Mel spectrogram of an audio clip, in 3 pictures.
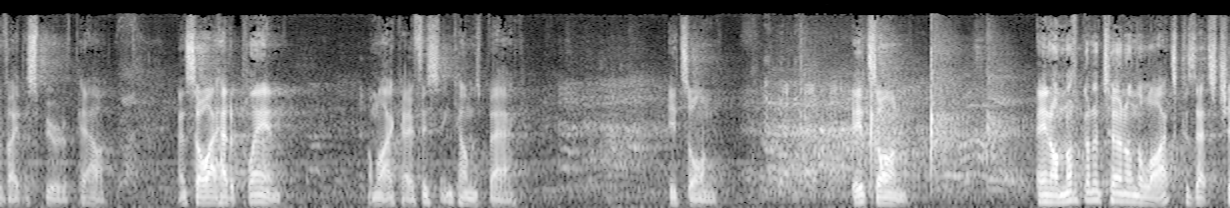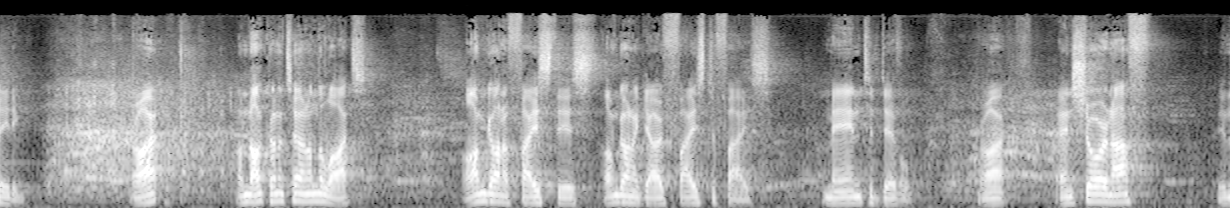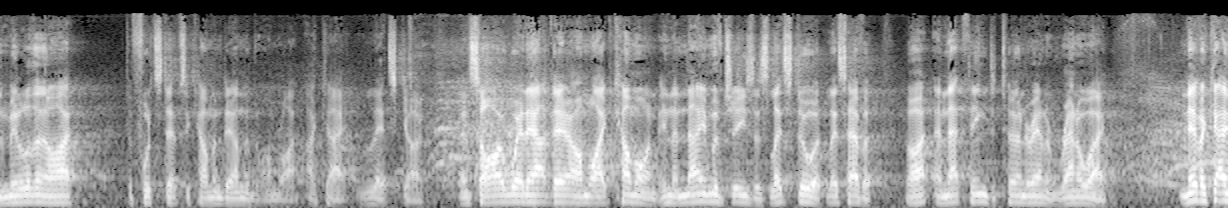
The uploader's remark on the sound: Recorded during our 9am service on Sunday, the 4th of February 2024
